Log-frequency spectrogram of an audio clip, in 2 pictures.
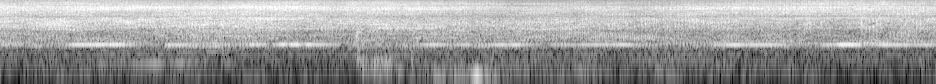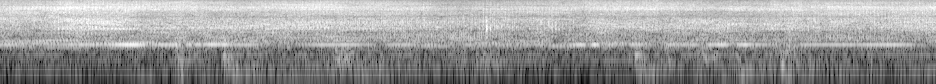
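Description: Electric sheep-shearing machines with hanging overhead motors running steadily, the handpieces buzzing with a constant hum as fleece is shorn.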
